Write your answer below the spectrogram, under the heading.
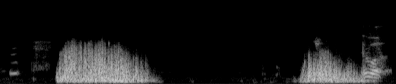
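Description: Two loud, heavy breaths, each a rough, noisy rush of air lasting about a second, separated by a short silence, with no speech.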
